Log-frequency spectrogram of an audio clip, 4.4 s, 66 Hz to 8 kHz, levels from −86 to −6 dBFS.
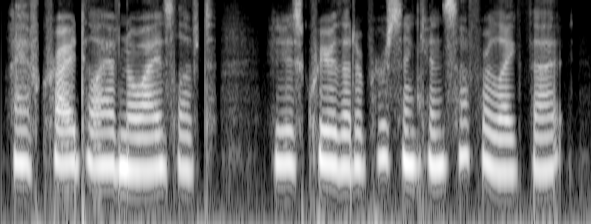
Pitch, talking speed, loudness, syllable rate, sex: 235 Hz, 255 wpm, -16 LUFS, 5.7 syllables/s, female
